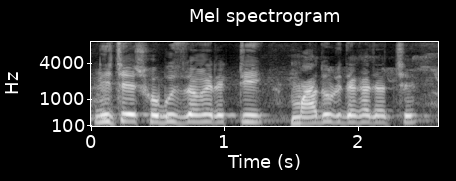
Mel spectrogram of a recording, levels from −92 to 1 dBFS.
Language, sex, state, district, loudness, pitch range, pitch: Bengali, male, West Bengal, Cooch Behar, -15 LUFS, 185-200 Hz, 190 Hz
